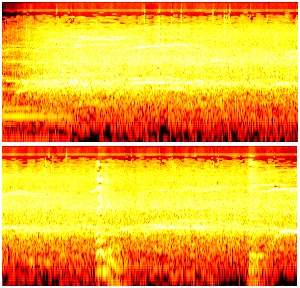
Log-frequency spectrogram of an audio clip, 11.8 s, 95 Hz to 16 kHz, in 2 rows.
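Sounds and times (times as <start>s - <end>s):
audience applause at a live concert: 0.0s - 11.8s
speech: 7.8s - 8.4s.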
